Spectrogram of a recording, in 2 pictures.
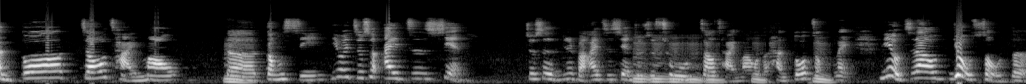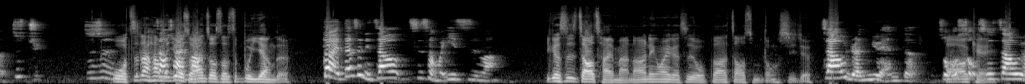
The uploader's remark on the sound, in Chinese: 錄音程序：台北、香港的異地錄音～。今天的錄音品質有點問題，煩請見諒！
